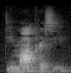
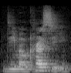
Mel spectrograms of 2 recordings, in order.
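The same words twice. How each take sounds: First: The stress is on the second syllable. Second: The stress is on the third syllable. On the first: "If we stress the second syllable" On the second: "If we stress the third syllable"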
